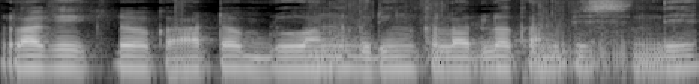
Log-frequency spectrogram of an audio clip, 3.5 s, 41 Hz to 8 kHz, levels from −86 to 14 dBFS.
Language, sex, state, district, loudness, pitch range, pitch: Telugu, male, Andhra Pradesh, Sri Satya Sai, -20 LUFS, 110-120 Hz, 115 Hz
